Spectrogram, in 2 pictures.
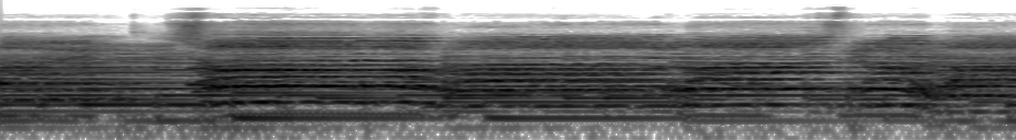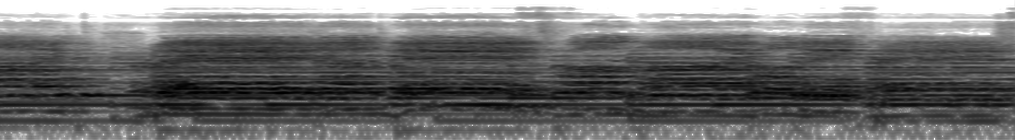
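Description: Mixed choir of men's and women's voices singing a hymn in parts, in sustained phrases, accompanied by an electronic keyboard.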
